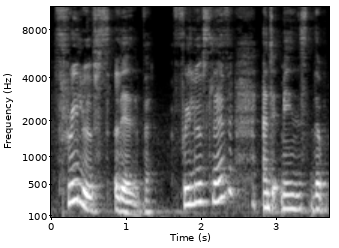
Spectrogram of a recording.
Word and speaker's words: friluftsliv: It's pronounced friluftsliv.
